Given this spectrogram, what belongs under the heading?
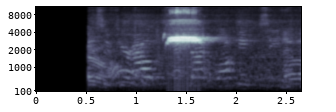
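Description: A single shrill whistle blast rings out loud and close over a busy murmur of people talking nearby.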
